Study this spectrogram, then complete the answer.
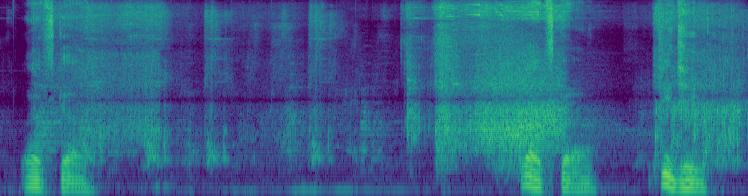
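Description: Magic blasts burst and whoosh.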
